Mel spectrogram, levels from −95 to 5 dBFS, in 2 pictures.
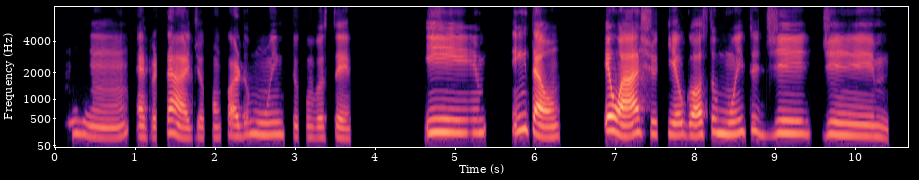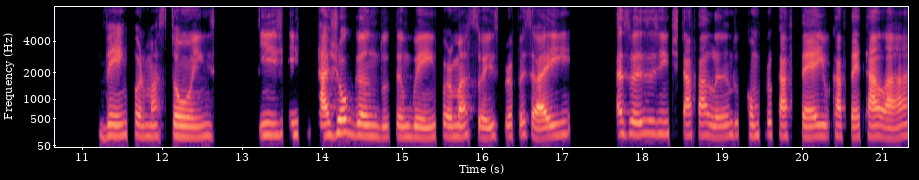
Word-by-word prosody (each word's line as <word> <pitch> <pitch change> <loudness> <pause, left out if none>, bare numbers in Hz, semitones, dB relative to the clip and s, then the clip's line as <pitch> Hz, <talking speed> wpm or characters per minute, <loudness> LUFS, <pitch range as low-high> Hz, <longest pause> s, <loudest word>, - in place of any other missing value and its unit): Uhum, 180 -5 -7
é 180 - -1
verdade 170 -2 -1
eu 170 - -8
concordo 185 +4 -5
muito 215 -1 -6 0.2
com 175 -1 -13
você. 170 -1 -4 1.0
E 240 -1 +1 0.4
então, 185 - +5 0.6
eu 275 -3 +8
acho 225 +4 +7
que 215 - -3
eu 205 +1 0
gosto 205 +5 +1
muito 235 +4 -2
de 225 +2 -2
de 195 -4 -2 0.8
ver 195 0 +1
informações 185 -2 -1 0.6
e 205 +1 -1
e 210 +1 -3 0.2
ficar 195 -3 +4
jogando 200 -6 +2
também 175 -2 0
informações 180 -1 -1
pra 185 - -4
pessoa. 210 -7 +2
Aí 190 +7 +3 0.6
às 220 0 +1
vezes 225 +1 -1
a - - -8
gente 225 0 -7
tá 200 0 +1
falando, 200 0 -2
compra 200 +2 -6
o - - -13
café 185 -1 +1
e 190 - 0
o 190 - -10
café 190 -2 -1
tá 185 0 +4
lá, 170 +3 +1
195 Hz, 120 wpm, -22 LUFS, 180-220 Hz, 1.0 s, eu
